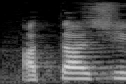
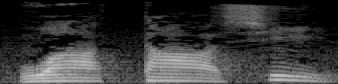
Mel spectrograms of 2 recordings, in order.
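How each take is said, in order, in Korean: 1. 바로 a 소리로 시작하고, w는 없어요. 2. w 소리로 시작하고 입을 크게 벌려요. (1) "아라고 하는 입 모양에서 아따시가 돼버려요" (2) "다 벌어져야 되거든요"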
